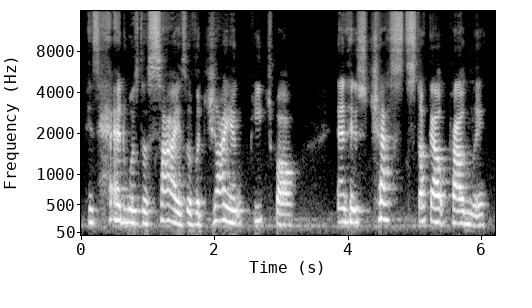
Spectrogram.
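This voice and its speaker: A middle-aged woman reading her own storybook aloud with clear, careful narration. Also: medium pitch, takes it slowly, fairly bright tone, slight background noise, low-quality recording. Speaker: author reading her book.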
